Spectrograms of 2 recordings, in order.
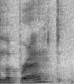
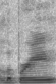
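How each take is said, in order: First: The word is said the English way. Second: The word is said the French way. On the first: The speaker calls it right. "I say labret because it's pronounced that way" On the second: The speaker calls it wrong. "It's not labre. It is not a French term"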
